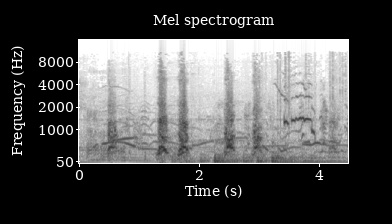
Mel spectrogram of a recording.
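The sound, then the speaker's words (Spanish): A dog, Bell, barks in sharp, loud bursts, about five spaced a fraction of a second apart, with high whining and yelping tones drawn out between and after the barks, as it chases off one of a pack of wolves. “Bell ahuyenta a uno de los lobos.”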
